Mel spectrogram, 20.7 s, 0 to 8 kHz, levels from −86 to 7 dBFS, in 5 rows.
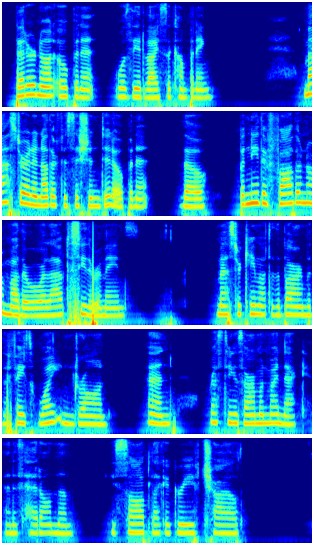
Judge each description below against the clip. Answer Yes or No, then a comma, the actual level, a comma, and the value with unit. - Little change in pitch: Yes, narrow, 2.3 semitones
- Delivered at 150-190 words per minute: Yes, average, 165 wpm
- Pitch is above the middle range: Yes, high, 195 Hz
